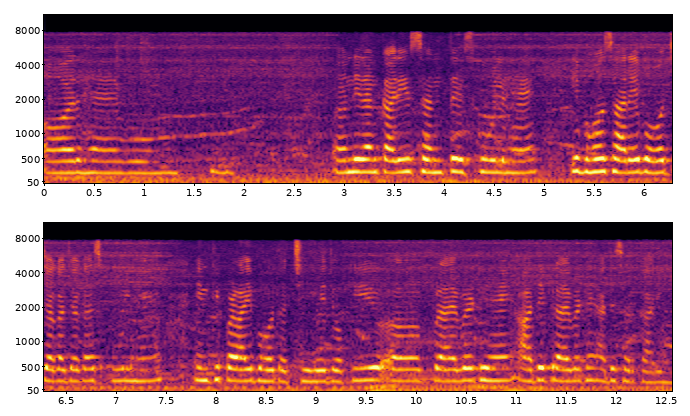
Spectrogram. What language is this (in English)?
Urdu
